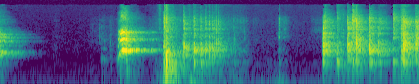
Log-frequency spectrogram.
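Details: Dalmatian puppy Spot, frightened by a plastic container indoors, barks in loud, abrupt bursts, with a burst near the start, a quick cluster shortly after, then a rapid run of repeated barks after a silent gap.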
